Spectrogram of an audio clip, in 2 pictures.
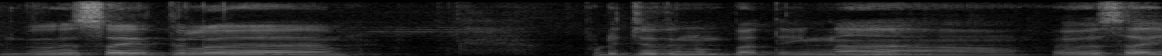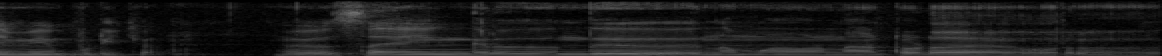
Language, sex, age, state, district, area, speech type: Tamil, male, 45-60, Tamil Nadu, Tiruppur, rural, spontaneous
